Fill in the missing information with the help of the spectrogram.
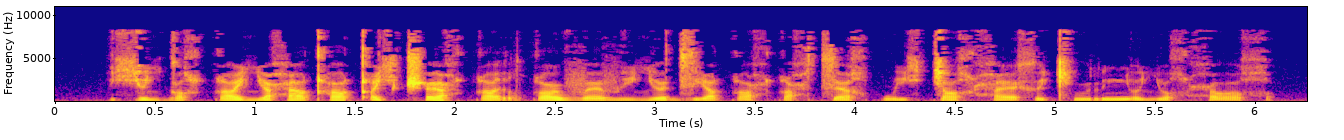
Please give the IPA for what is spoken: ç ʌ ʎ ɡ ɒ χ q ɛ ʎ ɜ ħ æ qʰ ə qʼ i ç t͡ʃʼ ɜ ħ q æ r q u v ɜ v i ʎ ə d͡z i q ɒ ħ q ə ħ t͡s ɜ χ p w i ç c ɒ χ ħ æ x ə cʰ u r ɲ ɔ ʎ u χ ħ ɔ χ

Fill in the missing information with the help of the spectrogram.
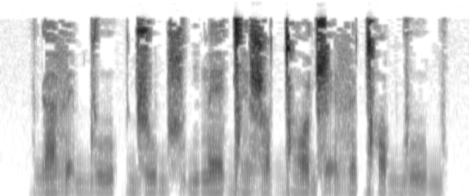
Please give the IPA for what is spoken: ɡ a v ɛ̰ b d u | ɖ͡ʐ u b ɕ ṵ b m ɛ ɡ͡ǀ ɛ ʐ ɔ ɡ͡ǀ ɔ ɖ͡ʐ ɛ̰ v œ ǀʰ ɔ b ɡ u b

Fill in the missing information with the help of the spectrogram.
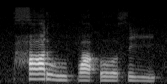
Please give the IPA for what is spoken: h ɑ˦ ɾ uː˨ b ɑ˨ ʔ ʊː˨ θ i˨

